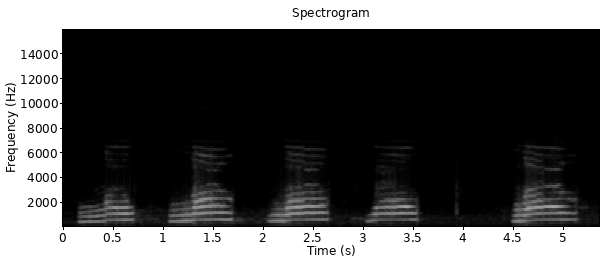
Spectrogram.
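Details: Domestic cat meowing insistently, five loud drawn-out meows with a slightly rising pitch, each about half a second long and coming about once a second, in a quiet setting.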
